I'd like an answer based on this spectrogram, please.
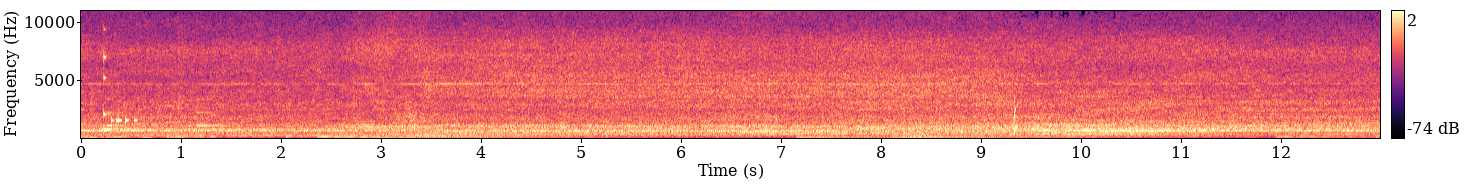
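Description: Hand-held hair dryer running steadily, blowing air over a dog's wet coat after a shampoo. A sharp click about nine seconds in.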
